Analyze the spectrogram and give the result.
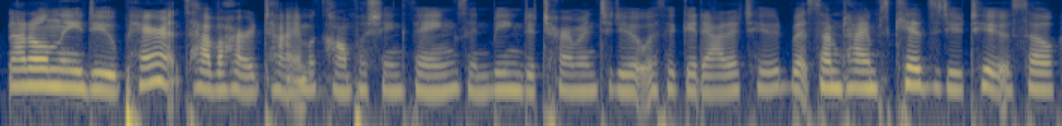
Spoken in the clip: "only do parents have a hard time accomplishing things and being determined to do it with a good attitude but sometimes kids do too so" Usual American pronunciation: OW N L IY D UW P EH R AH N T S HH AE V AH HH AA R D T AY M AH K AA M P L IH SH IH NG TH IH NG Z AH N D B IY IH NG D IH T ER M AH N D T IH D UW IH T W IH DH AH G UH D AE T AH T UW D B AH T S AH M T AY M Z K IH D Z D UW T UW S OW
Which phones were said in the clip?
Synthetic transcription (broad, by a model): OW N L IY D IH P EH R AH N T S HH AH V AH HH AA R D T AY M AH K AA M P L IH SH IH NG TH IH NG Z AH N B IY IH NG D IH T ER M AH N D T IH D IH IH T W IH DH AH G UH D AE T AH T UW D B AH T S AH M T AY M Z K IH D Z D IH T UW S OW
